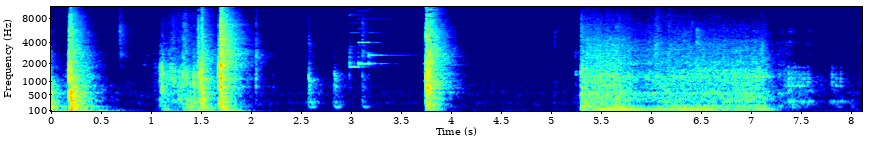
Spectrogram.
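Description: Kitchen handling sounds: several knocks and clatters, a short electronic beep about three seconds in, then a machine hum for about two seconds before it stops.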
